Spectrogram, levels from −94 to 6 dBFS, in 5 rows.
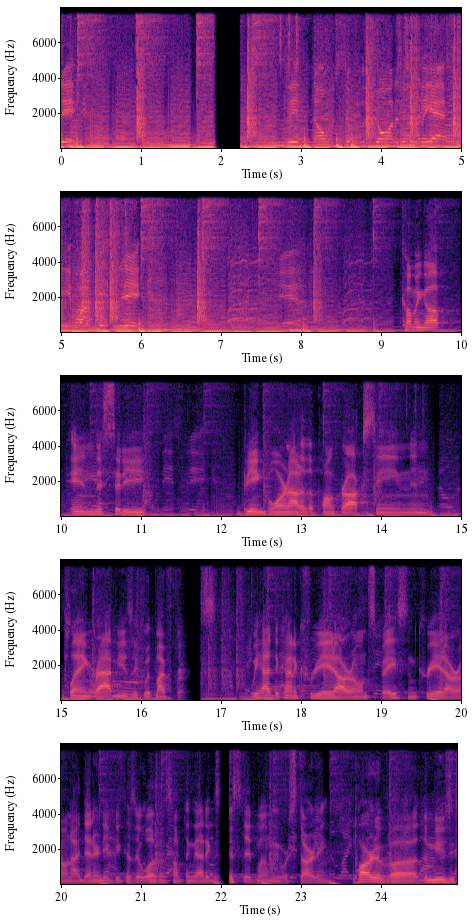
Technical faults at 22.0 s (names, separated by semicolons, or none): burst of packet loss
